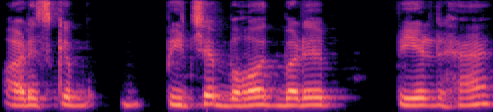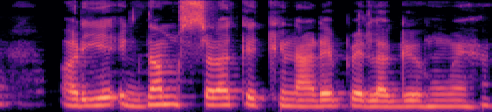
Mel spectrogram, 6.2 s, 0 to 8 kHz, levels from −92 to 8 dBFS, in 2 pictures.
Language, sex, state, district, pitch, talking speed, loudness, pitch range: Hindi, male, Bihar, East Champaran, 195 Hz, 165 wpm, -18 LUFS, 180-205 Hz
